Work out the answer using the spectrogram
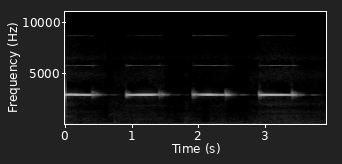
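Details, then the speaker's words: Carbon monoxide/propane detector at the front of a 2020 Starcraft Autumn Ridge 20MB travel trailer, test button pressed: loud high-pitched beeps about once per second with even gaps, normal test alarm showing the unit works. "Pressing that button every once in a while is a good idea, just to test to make sure the unit is still functional. As you can hear, it's very loud."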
